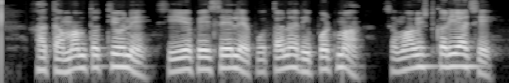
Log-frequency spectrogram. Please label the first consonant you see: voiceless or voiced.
voiceless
